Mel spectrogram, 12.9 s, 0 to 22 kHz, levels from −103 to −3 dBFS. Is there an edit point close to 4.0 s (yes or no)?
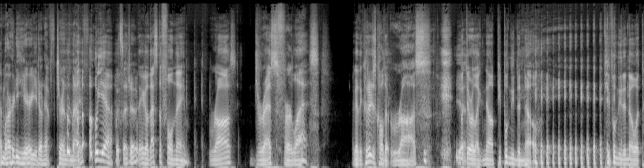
no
